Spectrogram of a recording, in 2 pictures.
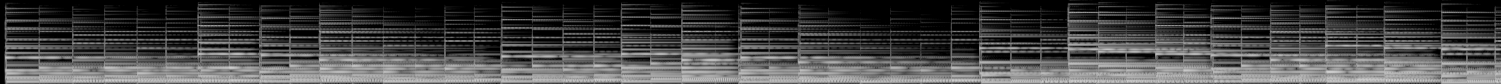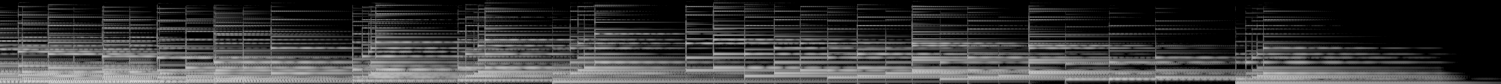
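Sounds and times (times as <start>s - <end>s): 
Yamaha TX802 synthesizer piano bells: 0.1s - 29.5s.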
